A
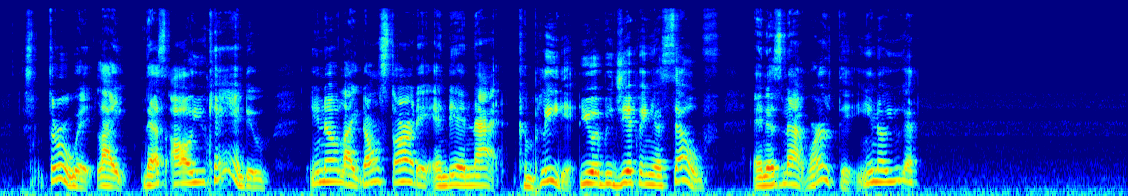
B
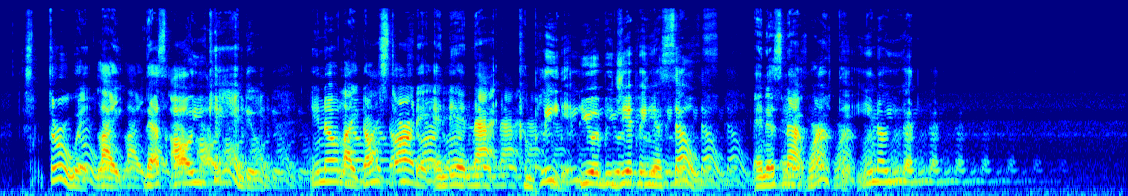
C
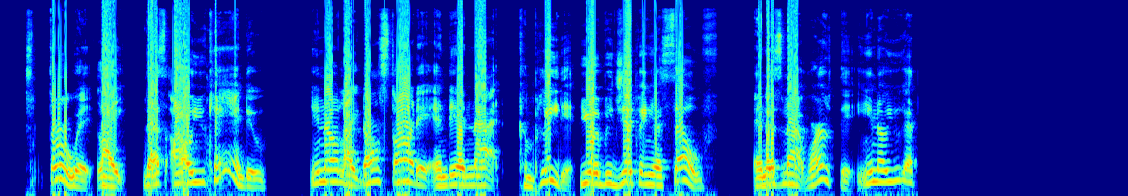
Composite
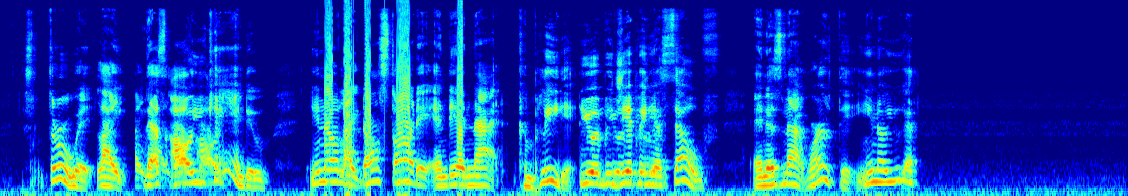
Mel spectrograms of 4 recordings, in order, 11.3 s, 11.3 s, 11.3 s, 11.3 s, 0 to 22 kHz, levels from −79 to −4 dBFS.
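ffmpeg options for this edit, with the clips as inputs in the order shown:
-filter_complex "[1:a]asplit=2[a][b];[0:a]asplit=4[c][d][e][f];[c]atrim=end=1.352[g];[a]atrim=start=1.348:end=2.232[h];[d]atrim=start=2.228:end=3.152[i];[2:a]atrim=start=3.148:end=4.672[j];[e]atrim=start=4.668:end=5.802[k];[b]atrim=start=5.798:end=6.652[l];[f]atrim=start=6.648[m];[g][h]acrossfade=d=0.004:c1=hsin:c2=hsin[n];[n][i]acrossfade=d=0.004:c1=hsin:c2=hsin[o];[o][j]acrossfade=d=0.004:c1=hsin:c2=hsin[p];[p][k]acrossfade=d=0.004:c1=hsin:c2=hsin[q];[q][l]acrossfade=d=0.004:c1=hsin:c2=hsin[r];[r][m]acrossfade=d=0.004:c1=hsin:c2=hsin"

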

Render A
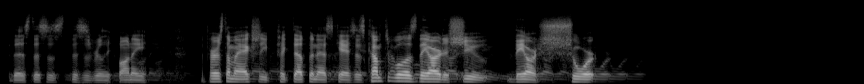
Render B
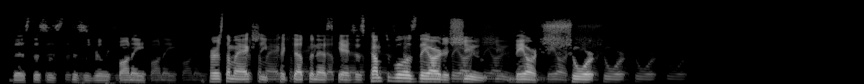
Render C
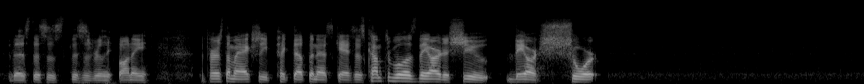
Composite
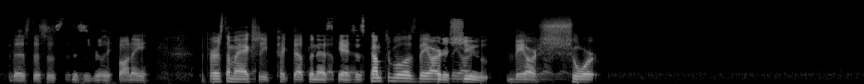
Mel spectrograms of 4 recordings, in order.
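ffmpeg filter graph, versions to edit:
-filter_complex "[1:a]asplit=3[a][b][c];[0:a]asplit=2[d][e];[2:a]asplit=6[f][g][h][i][j][k];[f]atrim=end=0.57[l];[a]atrim=start=0.53:end=1.03[m];[g]atrim=start=0.99:end=2.132[n];[d]atrim=start=2.128:end=2.562[o];[h]atrim=start=2.558:end=3.082[p];[b]atrim=start=3.078:end=3.822[q];[i]atrim=start=3.818:end=4.382[r];[c]atrim=start=4.378:end=4.812[s];[j]atrim=start=4.808:end=5.362[t];[e]atrim=start=5.358:end=5.782[u];[k]atrim=start=5.778[v];[l][m]acrossfade=d=0.04:c1=tri:c2=tri[w];[w][n]acrossfade=d=0.04:c1=tri:c2=tri[x];[x][o]acrossfade=d=0.004:c1=hsin:c2=hsin[y];[y][p]acrossfade=d=0.004:c1=hsin:c2=hsin[z];[z][q]acrossfade=d=0.004:c1=hsin:c2=hsin[aa];[aa][r]acrossfade=d=0.004:c1=hsin:c2=hsin[ab];[ab][s]acrossfade=d=0.004:c1=hsin:c2=hsin[ac];[ac][t]acrossfade=d=0.004:c1=hsin:c2=hsin[ad];[ad][u]acrossfade=d=0.004:c1=hsin:c2=hsin[ae];[ae][v]acrossfade=d=0.004:c1=hsin:c2=hsin"

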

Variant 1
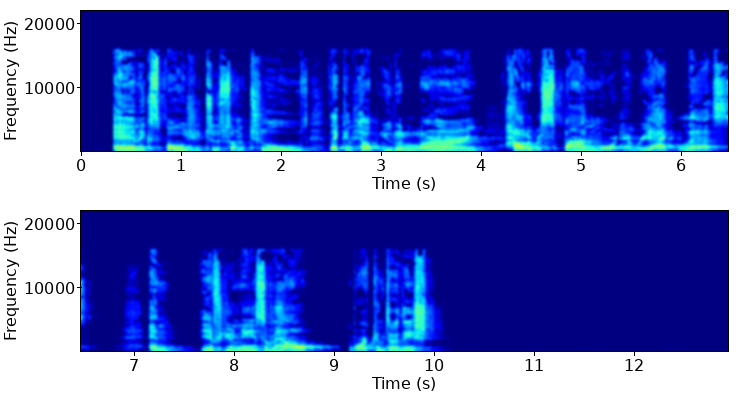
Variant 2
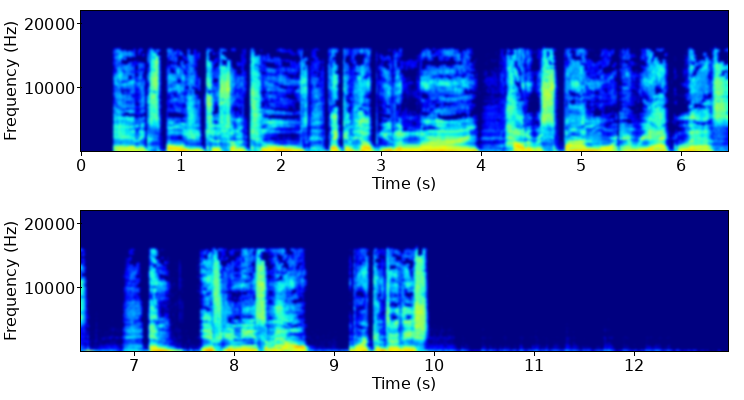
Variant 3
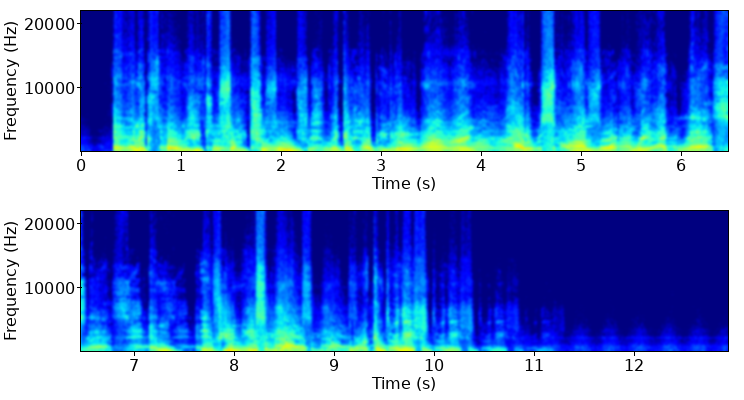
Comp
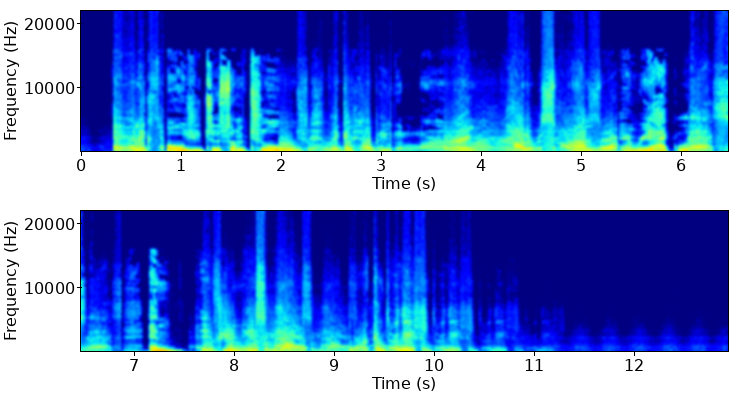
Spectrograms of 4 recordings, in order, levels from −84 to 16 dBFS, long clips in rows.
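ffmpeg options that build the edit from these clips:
-filter_complex "[1:a]asplit=3[a][b][c];[2:a]asplit=5[d][e][f][g][h];[d]atrim=end=0.832[i];[a]atrim=start=0.828:end=1.982[j];[e]atrim=start=1.978:end=3.102[k];[0:a]atrim=start=3.098:end=3.632[l];[f]atrim=start=3.628:end=5.372[m];[b]atrim=start=5.368:end=6.072[n];[g]atrim=start=6.068:end=6.872[o];[c]atrim=start=6.868:end=7.552[p];[h]atrim=start=7.548[q];[i][j]acrossfade=d=0.004:c1=hsin:c2=hsin[r];[r][k]acrossfade=d=0.004:c1=hsin:c2=hsin[s];[s][l]acrossfade=d=0.004:c1=hsin:c2=hsin[t];[t][m]acrossfade=d=0.004:c1=hsin:c2=hsin[u];[u][n]acrossfade=d=0.004:c1=hsin:c2=hsin[v];[v][o]acrossfade=d=0.004:c1=hsin:c2=hsin[w];[w][p]acrossfade=d=0.004:c1=hsin:c2=hsin[x];[x][q]acrossfade=d=0.004:c1=hsin:c2=hsin"

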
